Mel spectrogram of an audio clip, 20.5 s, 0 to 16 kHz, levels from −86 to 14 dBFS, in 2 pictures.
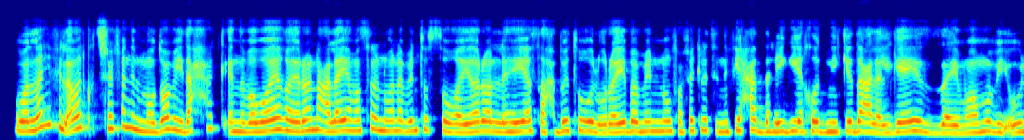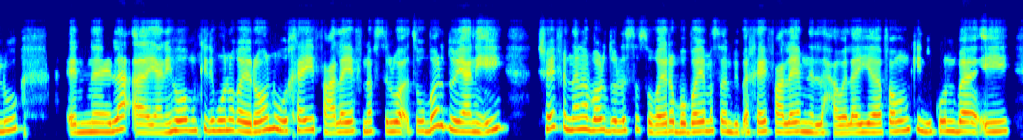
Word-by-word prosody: والله 275 +11 +2
في 420 - -18
الأول 325 0 +2
كنت 330 -2 -18
شايفة 325 +3 -3
إن 345 - +1
الموضوع 260 0 +1
بيضحّك، 290 +4 -4
إن 245 -1 0
بابايا 250 +5 +3
غيران 270 +1 +2
عليّا 255 +1 +2
مثلًا 270 +1 -2
وأنا 260 0 -3
بنته 265 +3 -3
الصغيّرة 250 -3 +1
اللي 240 -2 0
هي 245 +2 +3
صاحبته 255 +1 -1
القريّبة 230 +2 +2
منه، 250 +1 -2
ففكرة 265 +2 -4
إن 240 0 -3
في 280 +4 -2
حد 245 -4 -2
هييجي 235 +1 0
ياخدني 245 -1 +1
كده 255 +1 0
على 230 -3 0
الجاهز 240 +5 +1 0.2
زي 205 -1 +2
ما 210 +2 -3
هُم 245 +3 -1
بيقولوا، 240 +5 -1 0.5
إن 235 +2 +1
لأ 225 -8 0
يعني 215 +4 -1
هو 265 +1 +5
ممكن 275 +1 -3
يكون 270 +1 +2
غيران 260 +3 +3
وخايف 275 0 0
عليّا 235 +3 +1
في 255 -1 -9
نفْس 245 0 -5
الوقت، 245 0 0
وبرضه 315 +5 +1
يعني 240 -2 +2
إيه، 290 +7 +2 0.4
شايف 345 +3 -2
إن 290 - +2
أنا 310 +1 +2
برضه 280 -2 +1
لسّه 275 +3 -4
صغيرة 235 -3 +1
بابايا 235 +1 +2
مثلًا 255 -2 -2
بيبقى 220 -1 -3
خايف 245 +1 -2
عليّا 230 +1 +1
من 240 -1 +1
اللي 220 0 -1
حواليّا، 220 +2 +1
فممكن 255 +3 -1
يكون 255 +1 0
بقى 245 -2 +3
إيه، 245 +4 -1
250 Hz, 195 wpm, -14 LUFS, 235-275 Hz, 0.5 s, هو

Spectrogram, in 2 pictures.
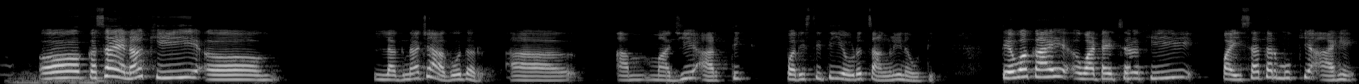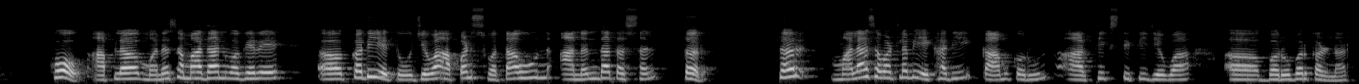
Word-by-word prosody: अ, 265 -10 -5 0.4
कसं 375 +7 +6
आहे 350 -4 +7
ना 285 +5 +5
की 305 -2 +1 0.3
अ, 230 -7 -3 1.8
लग्नाच्या 245 - -1
अगोदर 220 +1 -2 0.3
अ, 200 - -7 1.0
अ, 200 -1 -5
माझी 215 +4 -6
आर्थिक 205 +3 -6 0.4
परिस्थिती 240 +4 -3
एवढं 240 +1 +2
चांगली 195 +4 -3
नव्हती. 175 -4 -8 0.7
तेव्हा 310 +5 +9
काय 350 +2 +7
अ, 275 - -7
वाटायचं 255 +1 +2
की 285 0 -4 0.6
पैसा 230 +4 +1
तर 325 -1 +1
मुख्य 295 +2 -4
आहे. 210 +1 -3 0.6
हो, 325 +1 +6 0.4
आपलं 260 +4 +3
मनसमाधान 285 +4 +2
वगैरे 270 +1 +1 0.5
अ, 250 0 +3
कधी 310 +3 +3
येतो 235 -5 -1
जेव्हा 245 +3 +4
आपण 280 +4 -1
स्वतःहून 280 +6 -1 0.3
आनंदात 270 +5 -1
असाल 255 +2 -5 0.3
तर. - - +2 0.8
तर 350 +3 +5 0.4
मला 245 +6 +2
असं 355 -1 0
वाटलं 300 +2 -2
मी 315 - -5
एखादी 260 +4 -4 0.2
काम 225 0 -2
करून 230 +2 -6 0.3
आर्थिक 215 +6 -6
स्थिती 260 -2 -12
जेव्हा 225 0 -3 0.4
अ, - - -3 0.3
बरोबर 225 +3 -1
करणार, 195 -4 -6
255 Hz, 115 wpm, -22 LUFS, 225-290 Hz, 1.8 s, तेव्हा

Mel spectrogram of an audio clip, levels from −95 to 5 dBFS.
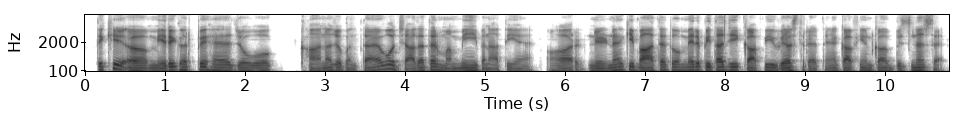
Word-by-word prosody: देखिए 135 +5 +2
अ, 105 -1 +4
मेरे 100 +5 +4
घर 125 -2 -1
पे 130 -1 +4
है 115 -1 +1
जो 105 0 0
वो 105 +1 -2 0.4
खाना 95 +3 -2
जो 110 -3 -1
बनता 90 +4 -4
है 125 - +1
वो 170 +3 +2
ज़्यादातर 110 +6 0
मम्मी 95 -1 -3
ही 105 - +1
बनाती 90 0 -6
हैं 90 0 -9 0.3
और 95 0 -2
निर्णय 100 +6 0
की 130 +1 +2
बात 105 0 +4
है 120 - +3
तो 120 0 -2
मेरे 120 +3 +2
पिताजी 125 +1 +4
काफ़ी 110 +3 +1
व्यस्त 105 +1 +1
रहते 90 +1 -6
हैं। 105 +1 -5
काफ़ी 100 +2 0
उनका 110 +1 -2 0.2
बिज़नेस 110 +5 -2
है - - -4
105 Hz, 190 wpm, -24 LUFS, 95-120 Hz, 0.4 s, अ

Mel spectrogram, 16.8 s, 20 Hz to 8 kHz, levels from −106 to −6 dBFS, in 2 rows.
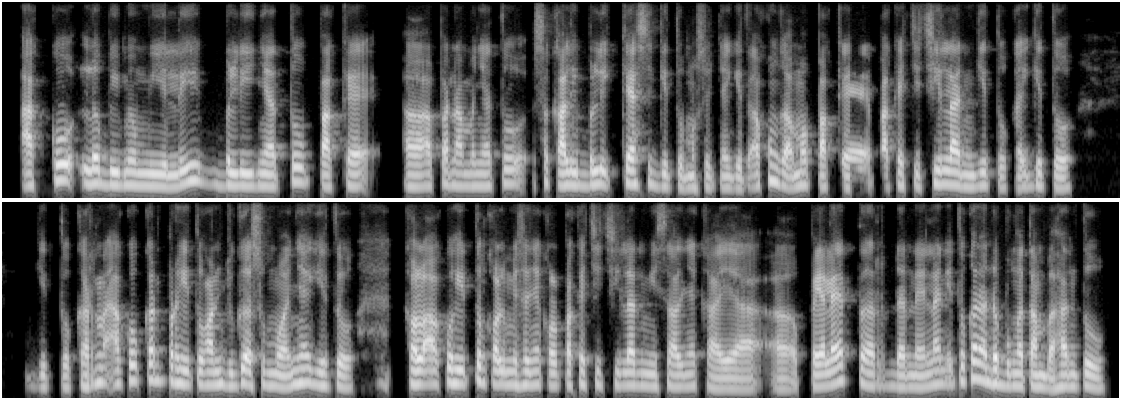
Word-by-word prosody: aku 205 0 +2
lebih 165 -3 +2
memilih 145 +6 +1
belinya 145 -2 +1
tuh 185 +5 -1
pake, 140 - 0 0.2
eee, 135 0 +2
apa - - -3
namanya 140 0 -2
tuh 170 -2 -4
sekali 150 0 +2
beli 155 +1 0
cash 160 0 +1
gitu 130 -3 -5
maksudnya 125 -1 -5
gitu 120 +1 -5
aku 140 +9 -1
nggak 150 -8 +2
mau 150 +2 -1
pake 130 -1 -1
pake 135 +3 -1
cicilan 155 +1 +2
gitu 145 -5 -6
kayak - - -5
gitu, 125 -4 -3 0.6
gitu. 130 0 -7
Karena 160 +7 0
aku 200 -1 -1
kan 210 -1 +1
perhitungan 160 -4 +1
juga 145 +4 +3
semuanya 150 +4 0
gitu, 140 -5 -2 0.4
kalau 160 -2 +6
aku 180 - +2
hitung 185 +3 0
kalo 160 -2 +2
misalnya 155 0 -1
kalo 145 - +2
pake 155 +1 -1
cicilan 150 -2 -2
misalnya 140 0 -2
kayak, 115 -4 -1
eee, 110 0 -3
paylater 145 +1 +4
dan 135 -2 0
lain-lain 150 +6 -1
itu 190 - -3
kan 220 +1 +4
ada 175 - +5
bunga 145 -1 0
tambahan 135 0 +1
tuh. 130 -4 0
145 Hz, 190 wpm, -23 LUFS, 135-160 Hz, 0.6 s, kalau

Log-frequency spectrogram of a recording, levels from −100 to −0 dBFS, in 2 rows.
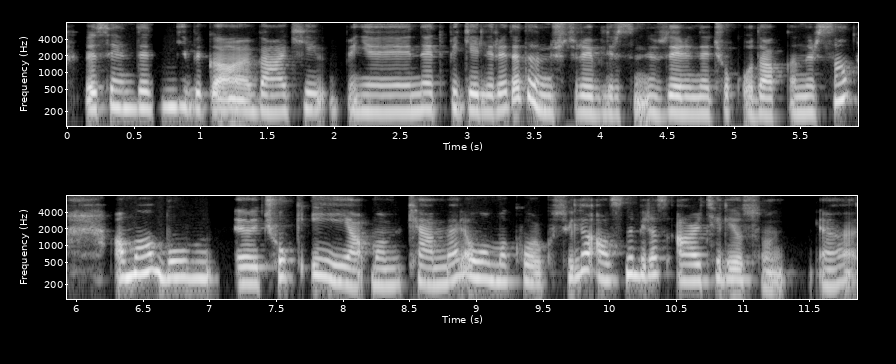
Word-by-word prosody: ve - - +6
senin 230 -2 0
dediğin 235 +2 +1
gibi 225 -3 -2
ga 105 - +4
belki, 195 +2 -1 0.2
eee, 195 0 -2
net 215 0 -3
bir 225 - -1
gelire 205 0 +2
de 170 - +3
dönüştürebilirsin 185 -2 -1
üzerine 180 -1 +1
çok 190 +2 -9
odaklanırsan. 185 - -1 0.4
Ama 300 +4 +6
bu, 260 0 +2 0.2
ııı, 205 0 +3
çok 270 +4 -3
iyi 265 -7 +2
yapma, 195 0 -1
mükemmel 205 +3 -2
olma 235 -4 +2
korkusuyla 280 +9 -1
aslında 250 +4 +1
biraz 290 0 -1
erteliyorsun, 225 - -2 0.2
eee, 185 0 -4
215 Hz, 140 wpm, -19 LUFS, 190-245 Hz, 0.4 s, ve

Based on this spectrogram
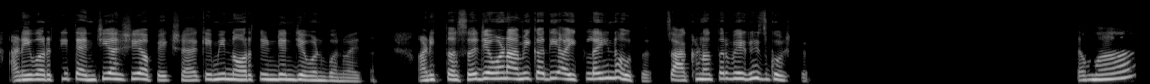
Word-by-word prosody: आणि 215 +3 +2
वरती 225 +2 -1
त्यांची 230 +2 +1
अशी 250 0 +1
अपेक्षा 200 -4 -2
आहे, 195 +1 -3
की 235 - -1
मी 240 +2 +2
नॉर्थ 220 -2 +1
इंडियन 225 -1 +3
जेवण 195 -4 +1
बनवायचं. 155 -5 -9 0.4
आणि 200 +4 +1
तसं 220 +2 +1
जेवण 275 0 +4
आम्ही 265 0 +4
कधी 275 +1 0
ऐकलंही 255 +3 +1
नव्हतं, 215 - -1 0.2
चाखणं 225 +4 0
तर 265 - -1
वेगळीच 265 -1 +1
गोष्ट. 210 -5 -4 2.7
तर 200 - -7
मग 270 - +1
230 Hz, 130 wpm, -22 LUFS, 205-260 Hz, 2.7 s, जेवण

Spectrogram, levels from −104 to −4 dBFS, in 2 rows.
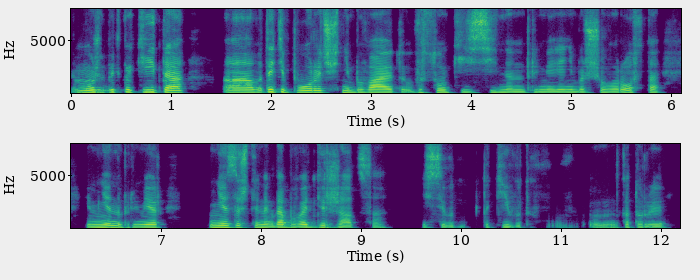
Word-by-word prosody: может 195 +4 +2
быть, 215 +2 -1
какие-то, 205 -3 +4 0.4
а, 165 -1 +4
вот 170 +8 0
эти 225 - +6
поручни 175 +1 +1
бывают 155 -2 +3
высокие 150 0 -5
сильно, 145 +2 -1
например, 140 +1 -4
я 145 - +1
небольшого 145 0 -3
роста 160 -4 -2 0.3
и 145 - -4
мне, 155 +3 +3
например, 155 -2 +1 0.4
не 170 +2 +3
за 180 +1 -1
что 165 0 -4
иногда 150 +1 +3
бывает 150 0 -1
держаться, 135 -3 -5 0.3
если 140 0 -5
вот 130 -1 -10 0.3
такие 150 0 -8
вот, 130 0 -13 0.6
в 70 -1 -9
в - - -19
которые 140 -2 -6
150 Hz, 150 wpm, -25 LUFS, 140-170 Hz, 0.6 s, эти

